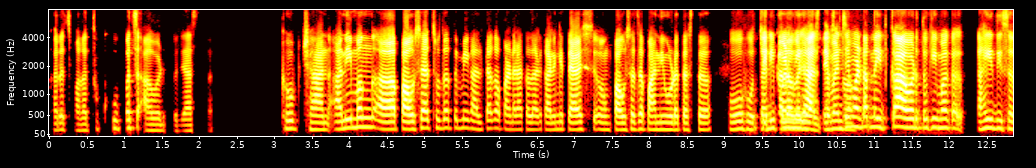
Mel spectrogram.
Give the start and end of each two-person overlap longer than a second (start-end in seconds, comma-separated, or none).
9.5-10.7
